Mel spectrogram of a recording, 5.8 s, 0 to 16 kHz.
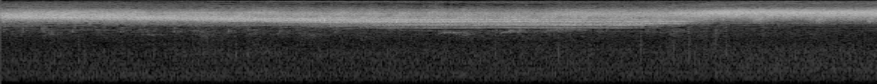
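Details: Cicadas singing on a hot 37°C summer morning in Gifu Prefectural Centennial Park, Japan: a continuous high, hissing buzz that wavers slightly in pitch, loud and steady throughout, with no other clear sounds.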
